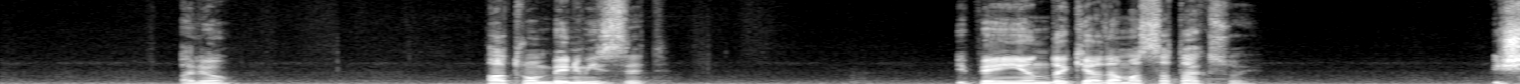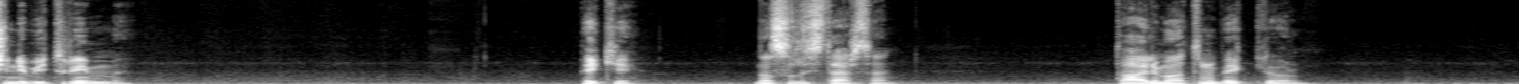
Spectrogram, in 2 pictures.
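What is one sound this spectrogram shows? A man speaks on a phone in short, tense bursts with pauses between.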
